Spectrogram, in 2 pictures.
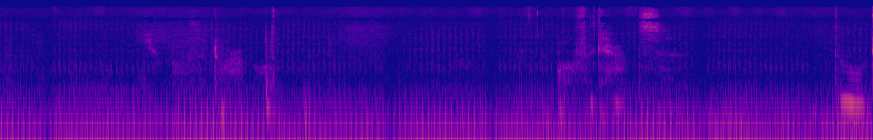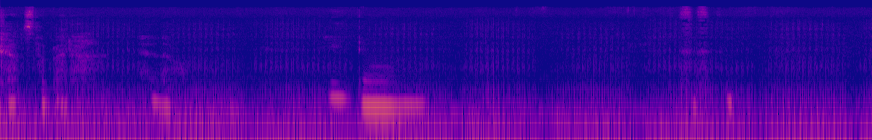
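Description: Clothing rustles softly close by.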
